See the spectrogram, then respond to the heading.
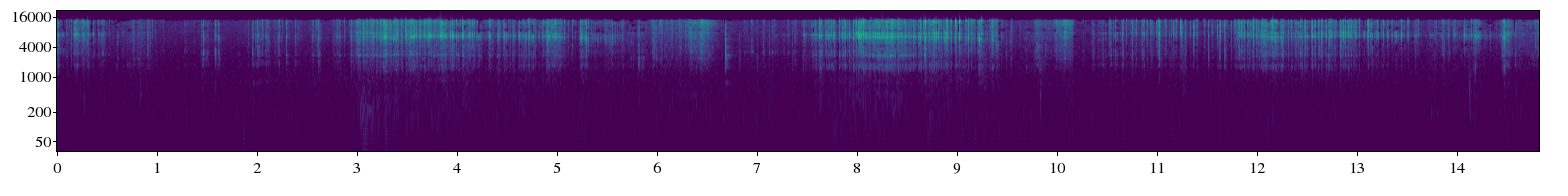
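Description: A steel utility knife blade scores and scrapes a solid, dry, mint-green rectangular bar of soap, and flakes fall off. The sound is a dry, crunchy, bright scratching, rising in three longer scraping passes between quieter stretches of faint crackle.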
